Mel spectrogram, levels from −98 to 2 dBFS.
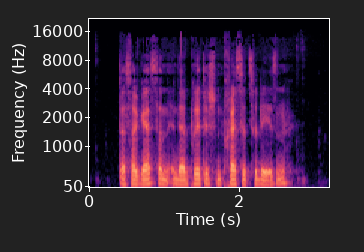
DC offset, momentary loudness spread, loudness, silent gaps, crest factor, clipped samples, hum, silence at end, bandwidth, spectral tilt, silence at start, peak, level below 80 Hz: under 0.1%; 8 LU; -23 LUFS; none; 20 dB; under 0.1%; none; 0.55 s; 15.5 kHz; -5.5 dB/octave; 0.4 s; -4 dBFS; -56 dBFS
